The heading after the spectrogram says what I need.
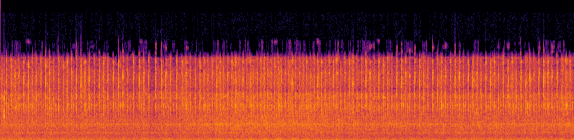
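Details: Rough idle with engine light on, pending code: uneven stumble about three beats a second over a low hum; spark checked per cylinder, the number two ignition coil found faulty by resistance reading, causing the misfire.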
